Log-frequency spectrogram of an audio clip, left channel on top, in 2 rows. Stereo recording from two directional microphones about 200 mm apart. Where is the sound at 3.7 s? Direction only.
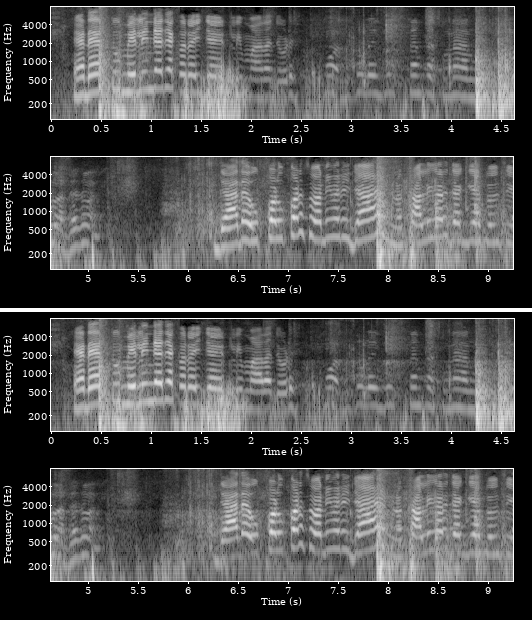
Centre (ahead or behind).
